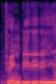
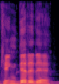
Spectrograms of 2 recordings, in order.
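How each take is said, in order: First: Each syllable has an 'ee' vowel. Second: Each syllable has an 'ah' vowel. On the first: This is how the speaker has always said it. "Have I been saying D D D wrong?" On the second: This is how other people say it. "the guy who did the video kept saying day day day or da da da"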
